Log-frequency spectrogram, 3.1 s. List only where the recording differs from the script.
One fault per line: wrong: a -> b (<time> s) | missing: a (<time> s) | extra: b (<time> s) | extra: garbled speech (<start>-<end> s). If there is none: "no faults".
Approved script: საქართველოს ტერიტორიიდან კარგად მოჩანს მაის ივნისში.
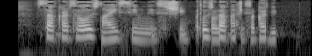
missing: ტერიტორიიდან კარგად მოჩანს (1.0 s)
extra: garbled speech (1.9-2.8 s)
